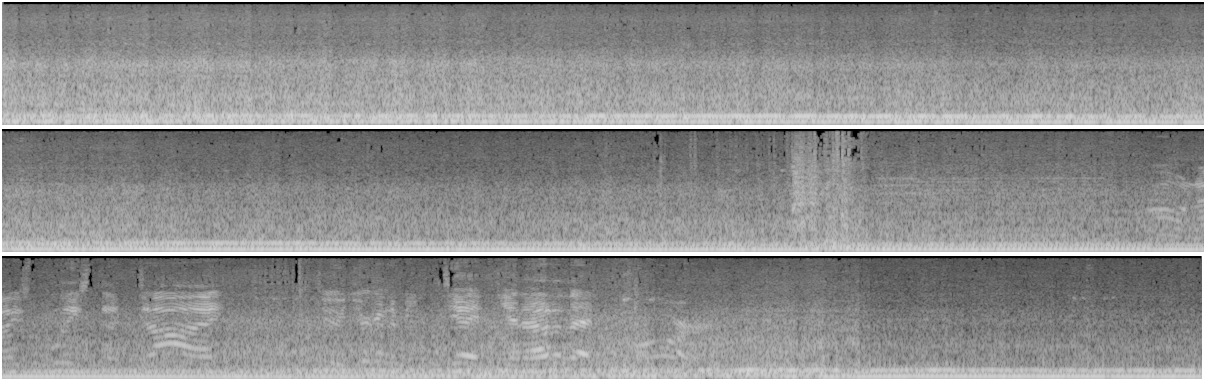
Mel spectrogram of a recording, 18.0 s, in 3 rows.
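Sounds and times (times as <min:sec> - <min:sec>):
car engine droning: 0:00.0 - 0:18.0
road noise: 0:00.0 - 0:18.0.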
